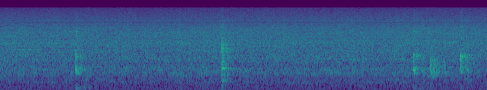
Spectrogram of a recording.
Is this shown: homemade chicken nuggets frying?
yes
